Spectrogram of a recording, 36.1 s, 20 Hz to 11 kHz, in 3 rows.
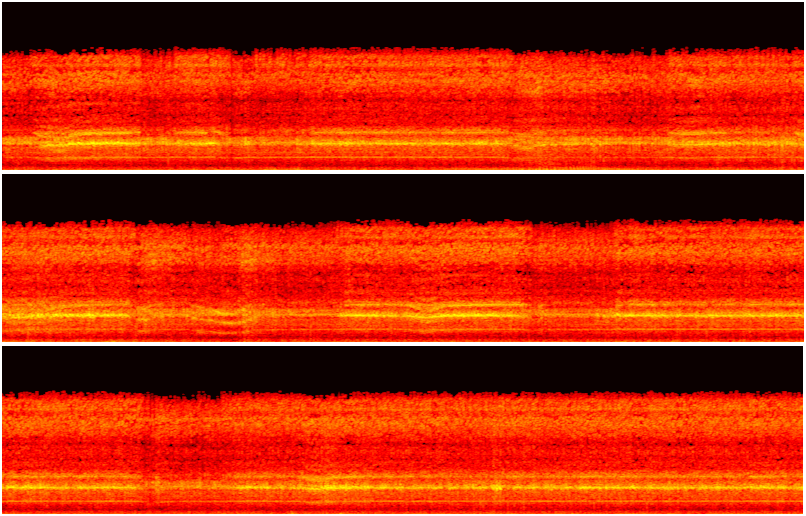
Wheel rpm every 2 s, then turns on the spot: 230, 230, 230, 230, 230, 230, 220, 210, 230, 230, 230, 230, 230, 230, 230, 230, 230, 230.
none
